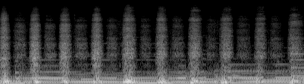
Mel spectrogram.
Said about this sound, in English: It's where you breathe in and out as fast as you can for 10 seconds, and you have to focus on getting your tummy to move in and out.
